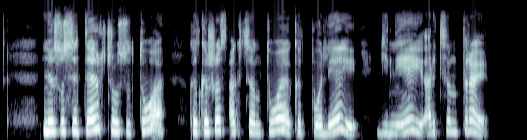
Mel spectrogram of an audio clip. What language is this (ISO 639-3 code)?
lit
